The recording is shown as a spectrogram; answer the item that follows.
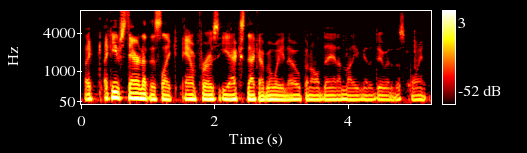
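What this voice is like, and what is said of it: Tired, worn-out voice. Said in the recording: “I am tired. I sound like a bum right now.”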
